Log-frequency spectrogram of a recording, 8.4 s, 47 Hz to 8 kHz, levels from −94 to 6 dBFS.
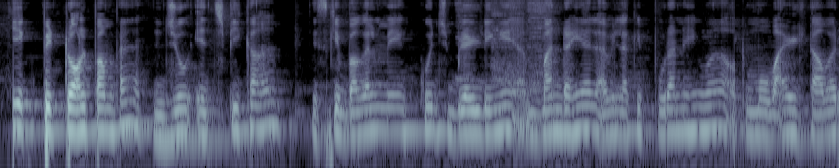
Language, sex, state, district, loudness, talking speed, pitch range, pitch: Hindi, male, Bihar, Gaya, -33 LUFS, 215 wpm, 135-155 Hz, 145 Hz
